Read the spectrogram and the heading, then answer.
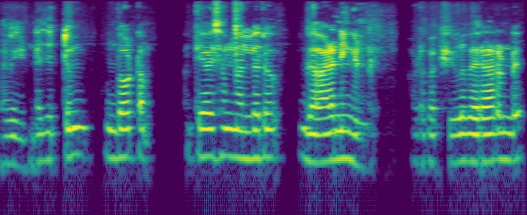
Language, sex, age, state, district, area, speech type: Malayalam, male, 30-45, Kerala, Kozhikode, urban, spontaneous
